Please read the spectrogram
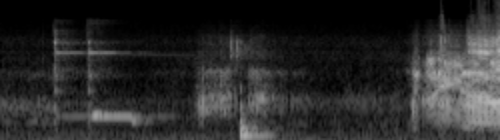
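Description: A short electronic chime: a brief high beep with a lower tone under it. About a second in comes a brief fragment of a voice.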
